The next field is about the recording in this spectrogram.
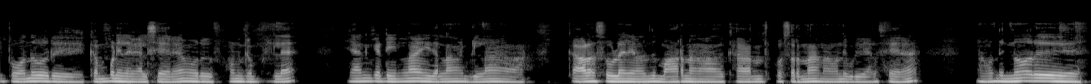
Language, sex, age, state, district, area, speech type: Tamil, male, 18-30, Tamil Nadu, Dharmapuri, rural, spontaneous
